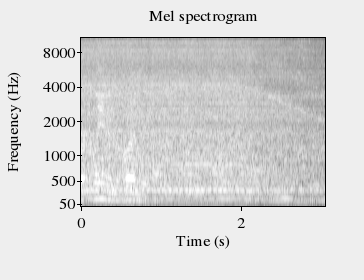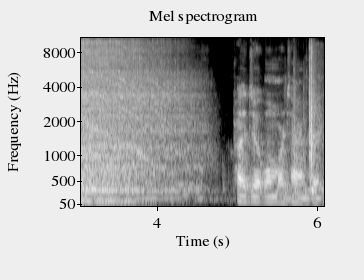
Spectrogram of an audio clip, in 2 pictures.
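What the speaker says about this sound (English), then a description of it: "That's how we're cleaning the blender." A kitchen blender runs loud and whirring as it cleans out leftover Hollandaise sauce, then winds down and stops, after which a person starts talking.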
